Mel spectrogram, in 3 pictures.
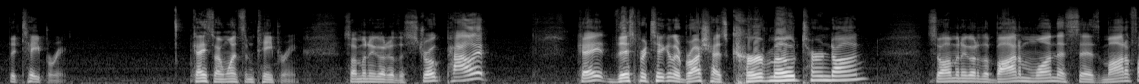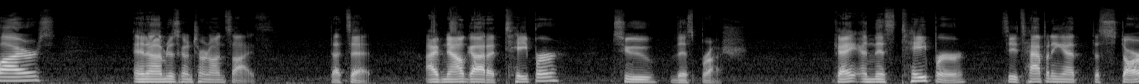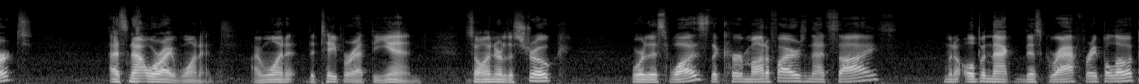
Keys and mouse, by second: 3.5 click, 9.9 click, 12.5 click, 16.3 click, 17.5-27.4 right drag, 27.4 click, 31.8 click.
